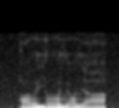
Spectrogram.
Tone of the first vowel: rising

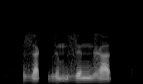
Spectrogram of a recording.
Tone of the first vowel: low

